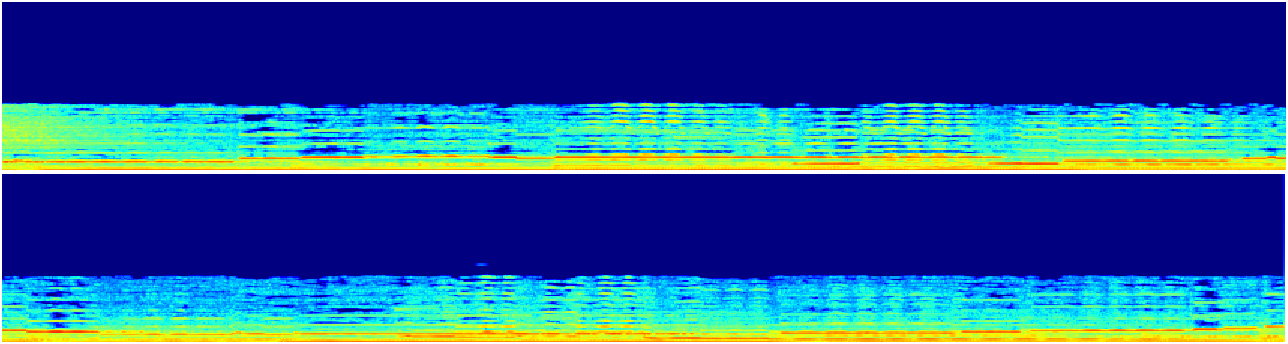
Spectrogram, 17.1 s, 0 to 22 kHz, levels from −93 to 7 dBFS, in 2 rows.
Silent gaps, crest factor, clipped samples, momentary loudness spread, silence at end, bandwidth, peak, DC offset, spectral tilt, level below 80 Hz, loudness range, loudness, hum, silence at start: none; 12 dB; under 0.1%; 5 LU; 0 s; 9 kHz; -2 dBFS; under 0.1%; -5.5 dB/octave; -34 dBFS; 3 LU; -14 LUFS; none; 0 s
